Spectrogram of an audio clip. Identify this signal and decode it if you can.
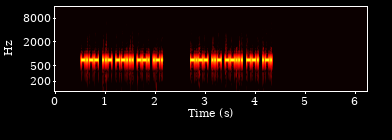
Morse code, heard as a keyed tone, about 46 wpm, 700 Hz. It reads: YU7GR YU7GR
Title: DXCC-100 Call Signs - 5 Characters - Repeated 2x - 45wpm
